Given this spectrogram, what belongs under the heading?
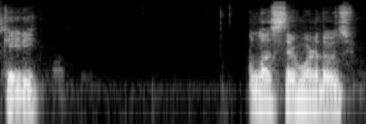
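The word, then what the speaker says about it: Caity: at the same time I thought they'd pronounce It Caddy and you know what Google translate pronounce it for me Katie yeah it's pronounced Katie unless they're one of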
